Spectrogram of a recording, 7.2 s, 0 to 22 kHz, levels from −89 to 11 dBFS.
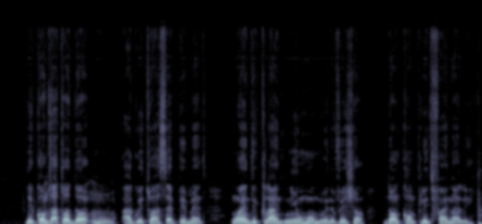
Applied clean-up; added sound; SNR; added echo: none; none; none; none.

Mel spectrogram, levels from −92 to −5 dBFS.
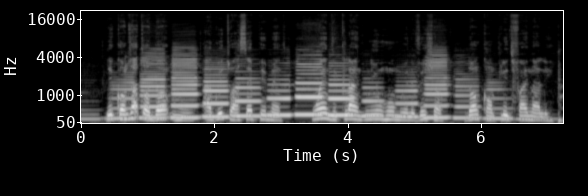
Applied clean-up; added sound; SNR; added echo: none; Wind instrument, woodwind instrument; 0 dB; none.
